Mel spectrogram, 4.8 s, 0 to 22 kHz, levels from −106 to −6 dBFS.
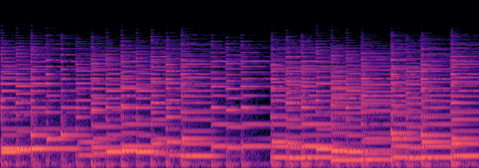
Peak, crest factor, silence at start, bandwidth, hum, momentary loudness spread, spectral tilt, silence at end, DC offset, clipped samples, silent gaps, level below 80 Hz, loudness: -26 dBFS; 14 dB; 0 s; 10.5 kHz; none; 5 LU; -4.5 dB/octave; 0 s; under 0.1%; under 0.1%; none; -62 dBFS; -40 LUFS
